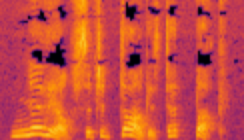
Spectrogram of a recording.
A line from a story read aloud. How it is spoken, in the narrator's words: cried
